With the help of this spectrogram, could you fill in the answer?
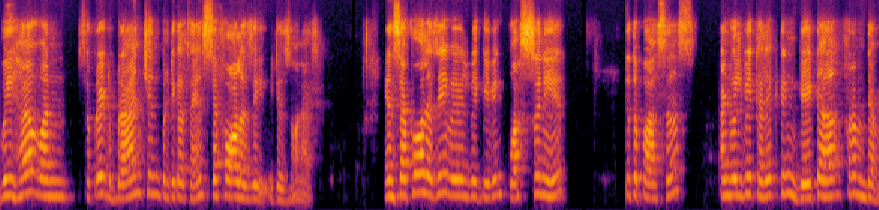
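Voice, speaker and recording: A woman speaks at a moderate pace in a high pitch with fairly even intonation. The background is quiet. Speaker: teacher. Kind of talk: lecture. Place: home room.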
